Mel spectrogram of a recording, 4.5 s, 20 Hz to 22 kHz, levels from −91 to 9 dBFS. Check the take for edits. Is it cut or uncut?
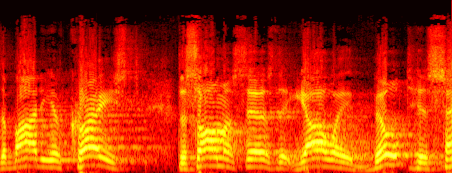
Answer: cut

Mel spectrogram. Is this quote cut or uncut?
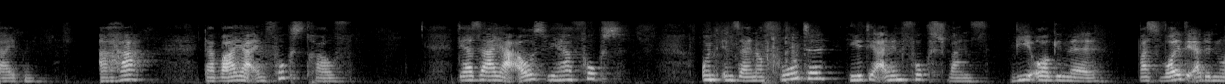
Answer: uncut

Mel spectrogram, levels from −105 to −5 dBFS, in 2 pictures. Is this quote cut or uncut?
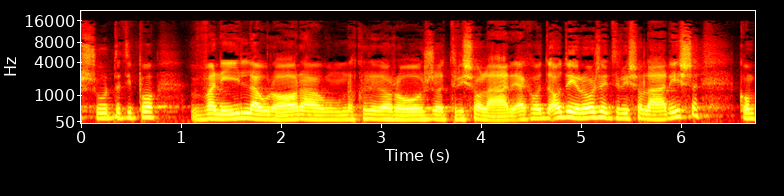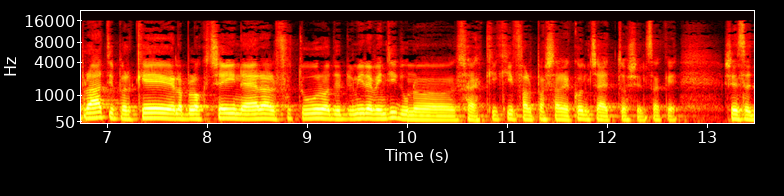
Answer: cut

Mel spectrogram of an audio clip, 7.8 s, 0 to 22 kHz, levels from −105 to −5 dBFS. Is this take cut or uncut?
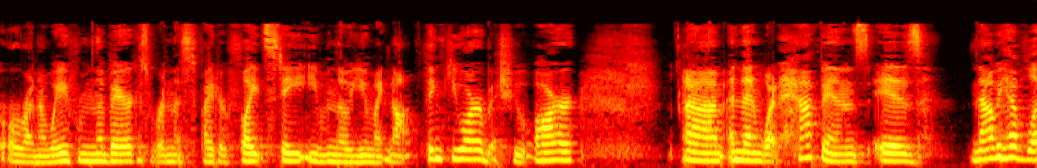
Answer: uncut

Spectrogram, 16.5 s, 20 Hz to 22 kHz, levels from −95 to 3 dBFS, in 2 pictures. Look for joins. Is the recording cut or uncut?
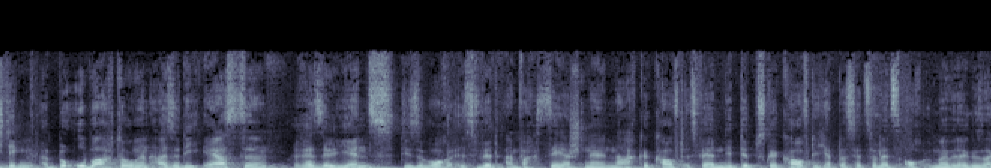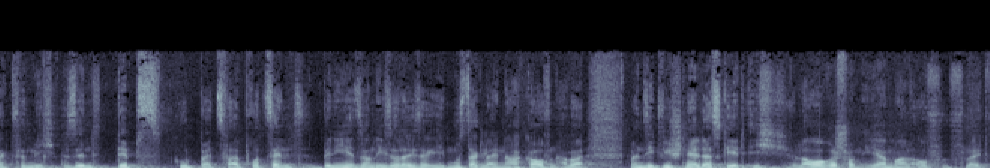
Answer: uncut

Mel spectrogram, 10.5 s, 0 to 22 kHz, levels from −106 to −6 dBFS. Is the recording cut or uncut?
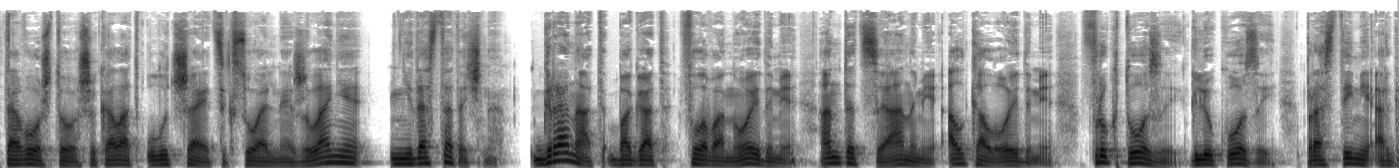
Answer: cut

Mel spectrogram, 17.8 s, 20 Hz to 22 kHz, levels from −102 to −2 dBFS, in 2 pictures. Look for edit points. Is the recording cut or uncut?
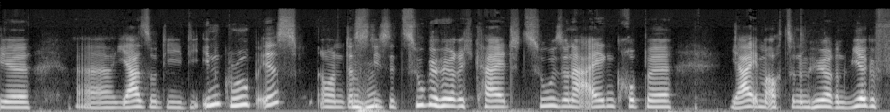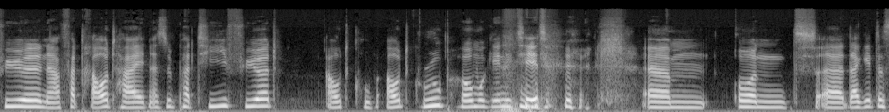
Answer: cut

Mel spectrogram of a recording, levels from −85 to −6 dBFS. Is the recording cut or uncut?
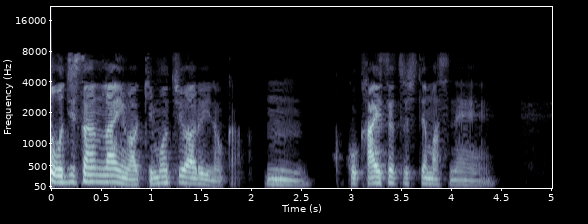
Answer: uncut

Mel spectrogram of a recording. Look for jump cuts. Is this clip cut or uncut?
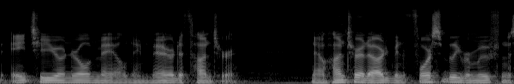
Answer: uncut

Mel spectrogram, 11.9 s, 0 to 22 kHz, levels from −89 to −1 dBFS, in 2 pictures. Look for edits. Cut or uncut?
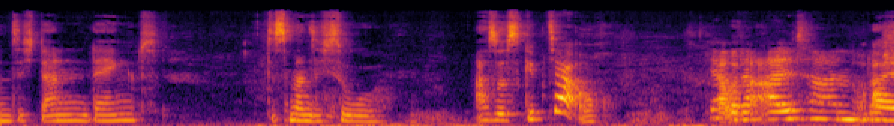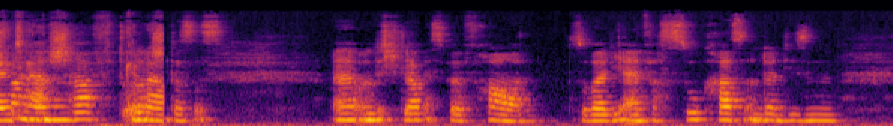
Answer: cut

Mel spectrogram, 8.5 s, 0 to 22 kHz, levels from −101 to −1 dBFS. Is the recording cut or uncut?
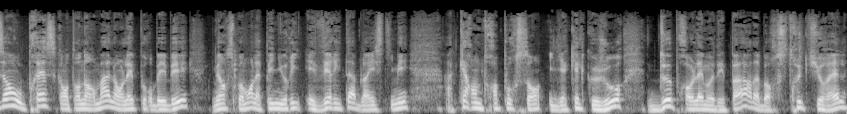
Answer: cut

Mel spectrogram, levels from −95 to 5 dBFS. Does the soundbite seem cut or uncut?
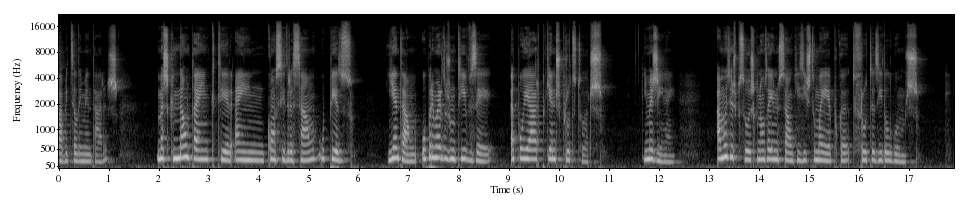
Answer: uncut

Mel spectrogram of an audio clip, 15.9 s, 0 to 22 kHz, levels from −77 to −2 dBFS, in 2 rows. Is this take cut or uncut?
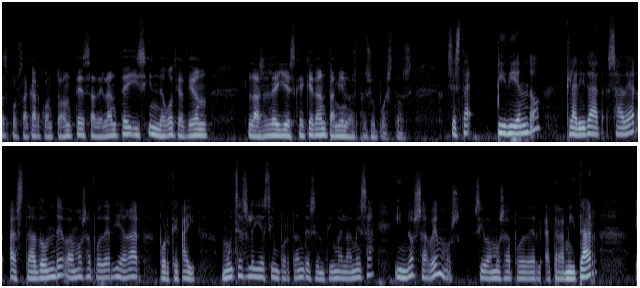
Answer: cut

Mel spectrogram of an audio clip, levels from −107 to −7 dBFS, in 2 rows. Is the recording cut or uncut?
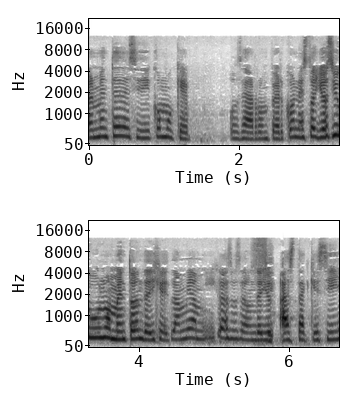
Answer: cut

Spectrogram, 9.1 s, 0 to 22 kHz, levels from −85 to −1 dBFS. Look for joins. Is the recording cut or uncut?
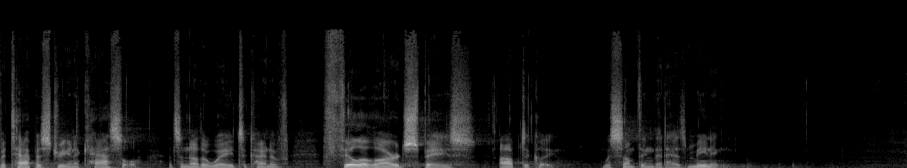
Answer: uncut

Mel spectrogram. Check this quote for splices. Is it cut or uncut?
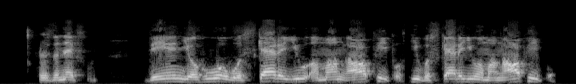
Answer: cut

